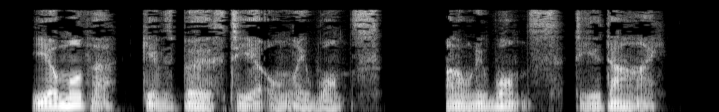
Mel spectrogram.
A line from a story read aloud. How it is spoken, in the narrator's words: the witcher said calmly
